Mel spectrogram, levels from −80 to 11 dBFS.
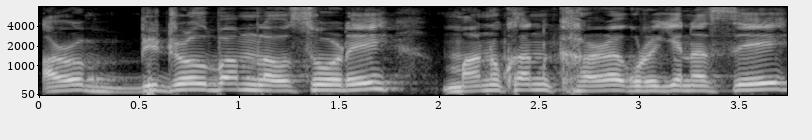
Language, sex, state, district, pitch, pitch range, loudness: Nagamese, male, Nagaland, Dimapur, 180 Hz, 165-195 Hz, -12 LUFS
